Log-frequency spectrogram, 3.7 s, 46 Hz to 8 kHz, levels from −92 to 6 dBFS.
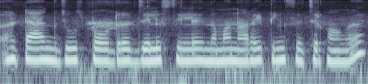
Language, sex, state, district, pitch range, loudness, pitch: Tamil, female, Tamil Nadu, Kanyakumari, 195-205 Hz, -14 LUFS, 195 Hz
